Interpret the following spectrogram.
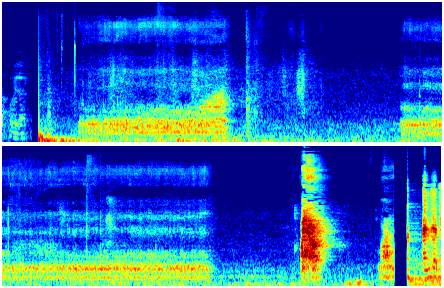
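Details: Pet dog in a funny home compilation giving two long, low rumbling growls of about two and three seconds each, separated by a pause, ending with brief sharp noises and a hint of speech.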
